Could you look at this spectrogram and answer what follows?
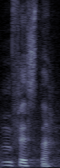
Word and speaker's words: M'Festa: Mfesta.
